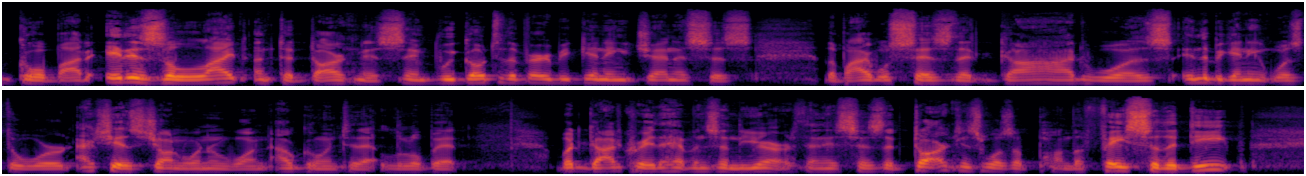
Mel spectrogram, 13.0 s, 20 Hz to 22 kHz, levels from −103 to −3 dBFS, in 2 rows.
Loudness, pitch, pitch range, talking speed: -44 LUFS, 120 Hz, 110-130 Hz, 295 wpm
